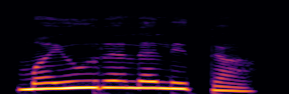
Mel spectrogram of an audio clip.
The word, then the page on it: ಮಯೂರಲಲಿತ: mayūra lalita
